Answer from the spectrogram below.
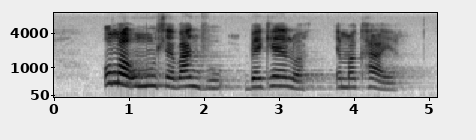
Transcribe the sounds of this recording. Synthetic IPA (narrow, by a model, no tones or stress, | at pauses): umaumuɬɛɓand͡ʒʱuɓɛkʰɛlwaɛmakʰaːja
